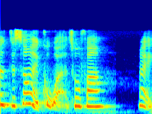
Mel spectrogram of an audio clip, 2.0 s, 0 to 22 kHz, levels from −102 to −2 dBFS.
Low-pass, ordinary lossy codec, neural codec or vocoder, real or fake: 7.2 kHz; Opus, 64 kbps; none; real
